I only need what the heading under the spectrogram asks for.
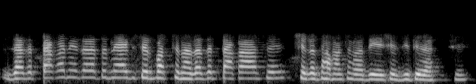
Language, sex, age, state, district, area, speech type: Bengali, female, 45-60, West Bengal, Darjeeling, urban, conversation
